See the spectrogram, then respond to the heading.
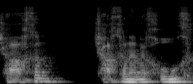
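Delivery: put-on Liverpool Scouse accent. Listing what friends want from Costco: put-on Scouse accent. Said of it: "That's my Scouse accent".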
